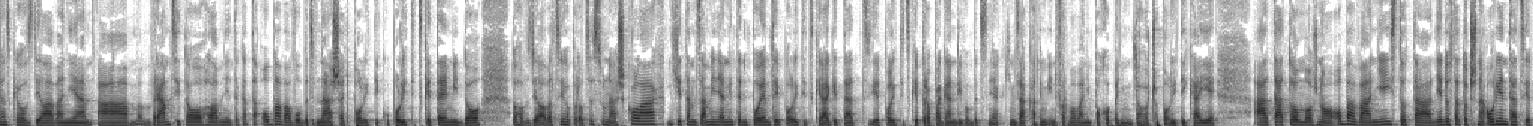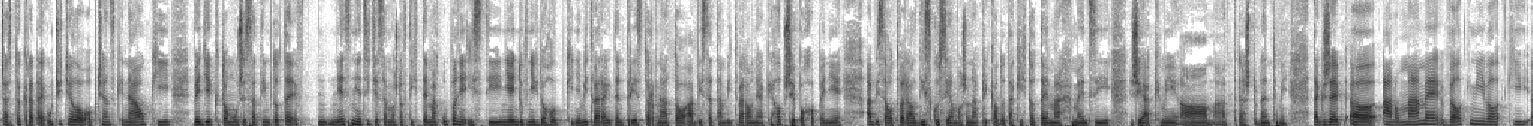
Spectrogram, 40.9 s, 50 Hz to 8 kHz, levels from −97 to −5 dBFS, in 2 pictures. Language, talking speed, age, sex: Slovak, 150 wpm, 30-49, female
